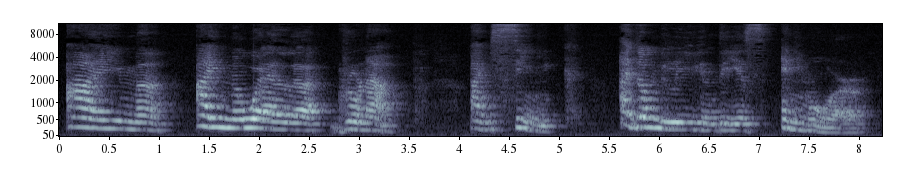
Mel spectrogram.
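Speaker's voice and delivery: usual speaking voice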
